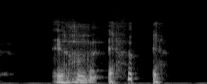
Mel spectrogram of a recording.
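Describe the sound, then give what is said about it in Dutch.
A fairly loud throat clearing by a person with a slight cold is followed by three short, sharp coughs in quick succession, with no talking around them. “Ik ben een beetje verkouden voor de luisteraars, dus sorry als mijn stem raar klinkt, daarvoor te hoesten.”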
